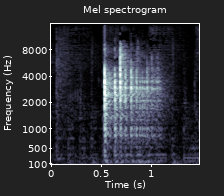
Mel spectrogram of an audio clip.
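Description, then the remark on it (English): Dice rolled for an attack in a tabletop game clatter across a hard table, a sharp initial hit followed by a quick series of rattling bounces that fade out within about half a second. Fairly loud, with no voices. “No, fuck this dice.”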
